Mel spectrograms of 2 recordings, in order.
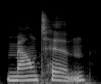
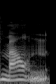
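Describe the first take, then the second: First: The middle T is pronounced clearly. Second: The middle T is dropped, not fully sounded. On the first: The speaker calls it wrong. "You don't pronounce it as like" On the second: The speaker calls it right. "It's just"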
